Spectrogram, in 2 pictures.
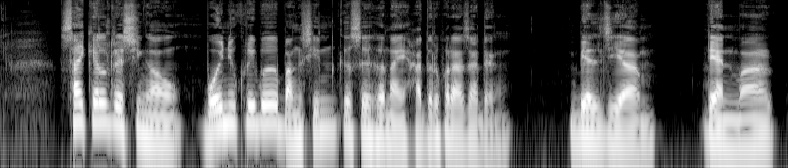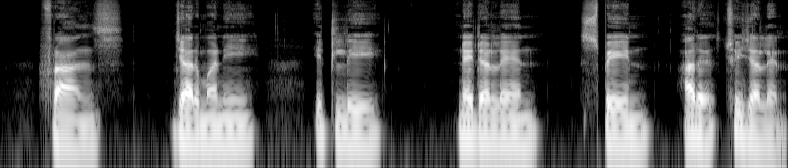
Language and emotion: Bodo, neutral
